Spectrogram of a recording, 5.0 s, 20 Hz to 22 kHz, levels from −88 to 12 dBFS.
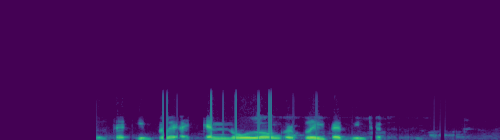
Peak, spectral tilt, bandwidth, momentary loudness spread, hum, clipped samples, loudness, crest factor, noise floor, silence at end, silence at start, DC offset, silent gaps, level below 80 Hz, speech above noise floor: -4 dBFS; -4.5 dB/octave; 7.4 kHz; 18 LU; none; under 0.1%; -18 LUFS; 16 dB; -60 dBFS; 1.2 s; 0.95 s; under 0.1%; none; -60 dBFS; 42 dB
